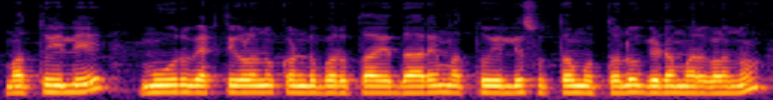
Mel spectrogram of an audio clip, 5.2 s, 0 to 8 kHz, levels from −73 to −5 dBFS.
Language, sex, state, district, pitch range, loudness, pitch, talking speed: Kannada, male, Karnataka, Bidar, 150-160 Hz, -14 LUFS, 155 Hz, 130 wpm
